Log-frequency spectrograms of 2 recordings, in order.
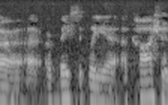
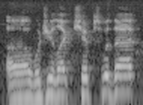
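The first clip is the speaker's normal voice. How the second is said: lightly voiced fast-food server, slightly higher; a hint of a grad taking food orders; political science grad impersonation; 5 semitones higher than usual. Guest jokes to host about jobless graduates, lightly acted impersonation. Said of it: "This is my impersonation of a recent".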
